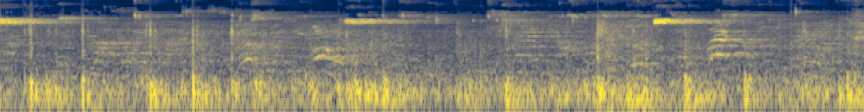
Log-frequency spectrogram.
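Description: Players call out to each other across an echoing gym.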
